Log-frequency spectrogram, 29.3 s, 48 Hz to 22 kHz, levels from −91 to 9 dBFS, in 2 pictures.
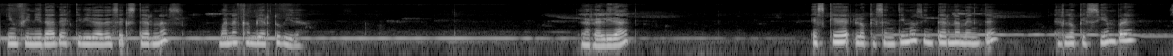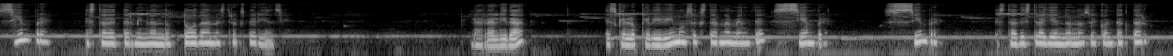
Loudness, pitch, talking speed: -26 LUFS, 230 Hz, 85 wpm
